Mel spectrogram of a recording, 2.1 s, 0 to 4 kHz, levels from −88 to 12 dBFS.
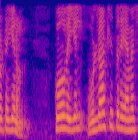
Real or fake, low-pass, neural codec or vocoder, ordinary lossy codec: fake; 3.6 kHz; vocoder, 22.05 kHz, 80 mel bands, WaveNeXt; none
